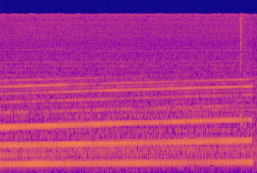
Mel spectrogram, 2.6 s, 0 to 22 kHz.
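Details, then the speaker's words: Bexen Reanibex 200 AED after heart-rhythm analysis advises a shock: steady rising electronic whine as the defibrillator charges before delivering the shock. "the device will advise a shock if it is needed do not touch patient analyzing heart rhythm shocker fight"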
